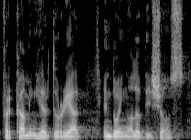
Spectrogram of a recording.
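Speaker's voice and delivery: low, measured, gracious royalty; prince's voice. Retold or imitated. Prince thanking the comic for the shows, low and gracious. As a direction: speak deep and formal, like a gracious prince. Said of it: "He's like".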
